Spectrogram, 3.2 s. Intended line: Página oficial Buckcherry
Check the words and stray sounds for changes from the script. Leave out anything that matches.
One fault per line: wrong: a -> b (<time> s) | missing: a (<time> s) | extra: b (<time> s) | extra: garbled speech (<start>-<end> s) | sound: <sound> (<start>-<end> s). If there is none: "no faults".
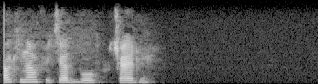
no faults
